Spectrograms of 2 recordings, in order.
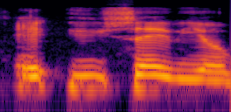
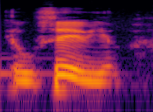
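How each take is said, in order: First: The name begins with 'e' followed by 'ü'. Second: The name begins with the diphthong 'eu'. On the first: The speaker calls it wrong. "por eso no decimos Eusebio" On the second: The speaker calls it right. "decimos Eusebio"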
